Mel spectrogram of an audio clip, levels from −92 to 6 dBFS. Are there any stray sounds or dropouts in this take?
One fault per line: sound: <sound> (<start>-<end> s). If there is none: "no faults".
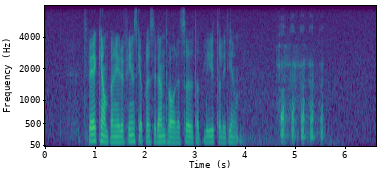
sound: laugh (4.6-5.6 s)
